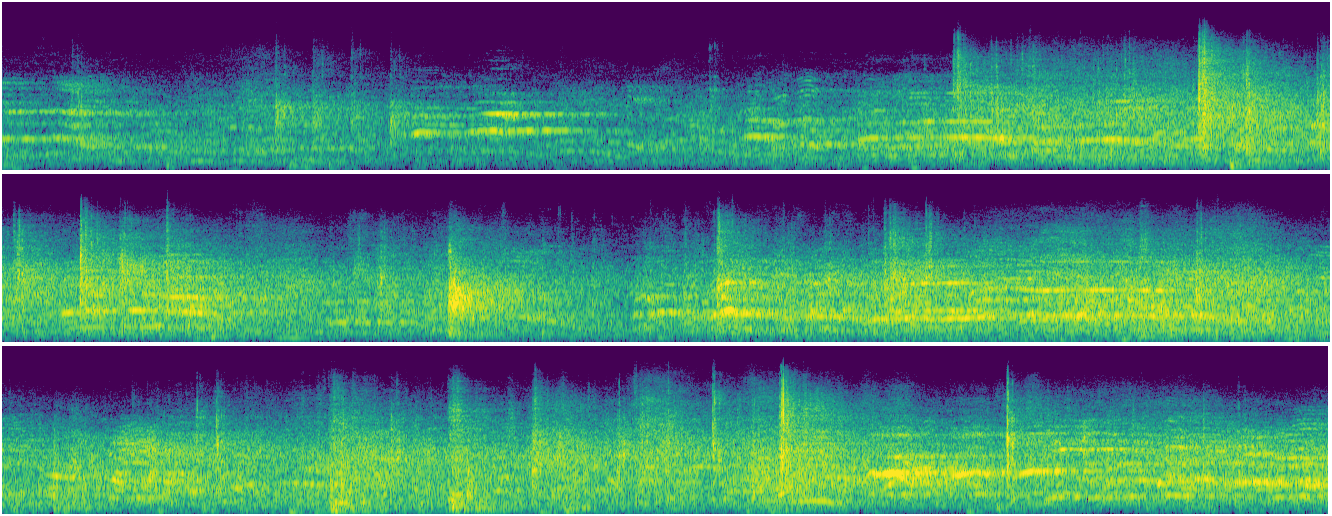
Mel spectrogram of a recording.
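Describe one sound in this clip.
A crowd of spectators cheers and chatters in an echoing rink.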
